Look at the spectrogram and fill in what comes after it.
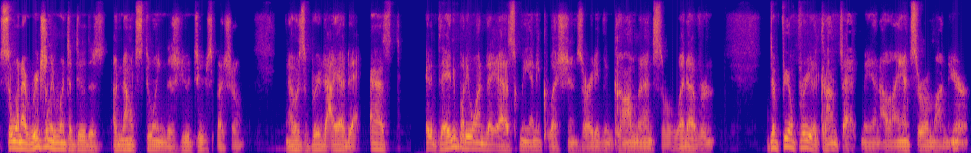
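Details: Adult man two years after total laryngectomy for cancer treated with radiation and chemotherapy; no larynx, breathes through a neck stoma, speaks via tracheoesophageal puncture (TEP) voice prosthesis with HME; tracheoesophageal speech after total laryngectomy.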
